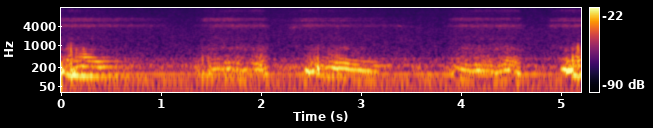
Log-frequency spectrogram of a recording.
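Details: 9-month-1-week-old baby snoring in quiet sleep: soft, rough, low rattling snores with each breath in, about 23 a minute.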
